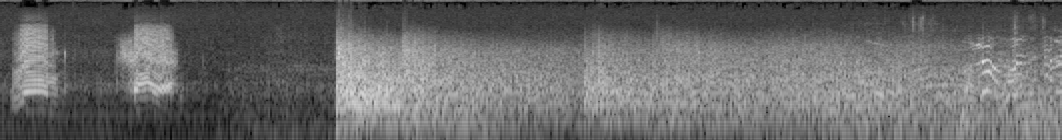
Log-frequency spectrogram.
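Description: Demolition blast at Poole power station: after two short horn-like tones, a sudden loud explosive boom erupts into a long sustained roar and rumble of collapsing structure, with distant voices and crowd noise underneath.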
